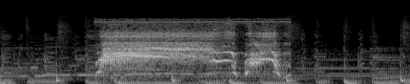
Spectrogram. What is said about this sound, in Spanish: y, a la hora de la vacunada andan gritando, este, ¿cómo se le llama? ¿Cómo decía Garfield, así de Garfield, este, pavorosamente, algo así, ¿no? Entonces, o sea, gritaban algo así, mira.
